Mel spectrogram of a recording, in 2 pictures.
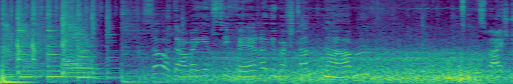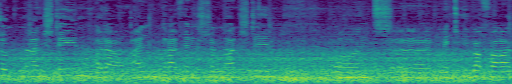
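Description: Background music stops about a second in, giving way to a car's steady engine and road noise heard inside the cabin while driving.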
